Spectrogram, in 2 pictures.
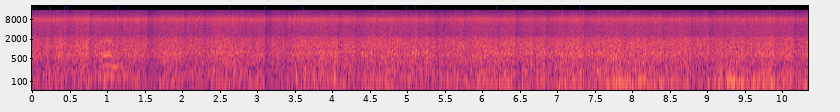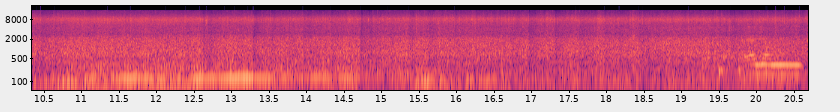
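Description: Heavy rain pours down in Antipolo, a loud, steady hiss of drops that holds without a break, with a faint low hum underneath.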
